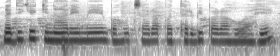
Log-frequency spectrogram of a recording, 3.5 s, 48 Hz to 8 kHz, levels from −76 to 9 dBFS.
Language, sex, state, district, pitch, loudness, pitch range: Hindi, female, Sikkim, Gangtok, 195 Hz, -17 LUFS, 190-205 Hz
